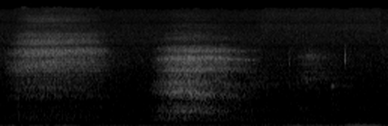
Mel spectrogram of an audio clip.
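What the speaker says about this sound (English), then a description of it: "take a deep breath." Two slow, deep breaths, a long airy inhale then a fuller one, close and soft in a quiet room, followed by a faint trailing exhale.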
